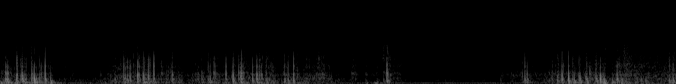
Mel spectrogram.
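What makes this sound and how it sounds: Long red-painted nails tap and scratch a notebook with a shiny gold metallic foil reflective cover, which is then held by its edges. Soft, low, rumbly scratching and clustered taps come in bursts, with a quiet lull near the middle before the tapping and scratching resume.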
